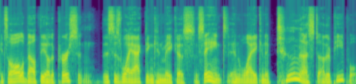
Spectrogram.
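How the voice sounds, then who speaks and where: A man with an American accent at a medium pitch and ordinary pitch variation, very fast with hardly any pauses, dry and close with no echo, in a very clean recording with a silent background. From US, Virginia (Portsmouth). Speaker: acting professor and acting coach. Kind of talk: casual interview.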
